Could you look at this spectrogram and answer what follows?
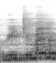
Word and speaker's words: Whitman: तो WHITMAN को व्हाइट में नहीं विटमैन बोला जाता है, वाल्टर विटमैन।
